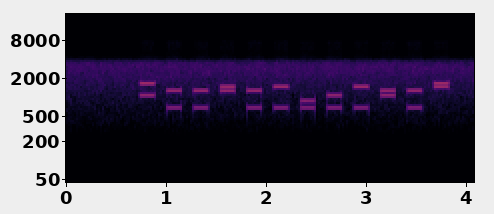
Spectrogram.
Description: Multi-frequency trunk signalling (R1, as on North American trunks), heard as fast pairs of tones, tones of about 150 ms, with phone line noise. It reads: KP 4404712764 ST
